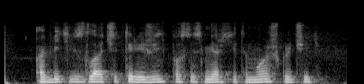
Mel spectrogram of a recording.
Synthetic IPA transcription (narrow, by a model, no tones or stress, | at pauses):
ɐbʲitʲɪlʲzlˠat͡ɕɪt̪ɨɾʲɪʐɨzʲnʲposʲlʲɪsmʲertʲɪt̪ɨmo̞ʐɨʂfklʲʉt͡ɕitʲ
